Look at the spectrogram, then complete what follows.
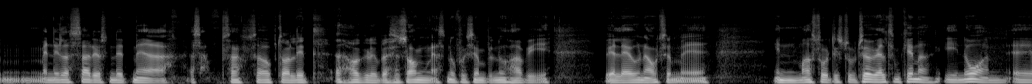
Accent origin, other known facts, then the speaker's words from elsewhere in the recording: Aalborg, North Denmark Region, Denmark; og jeg kommer fra Aalborg, så det er også, så vi angriber tingene meget pragmatisk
